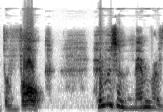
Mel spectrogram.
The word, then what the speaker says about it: Volk: Who was a member of the nation and who was outside the Volk, outside the nation, and became quite racist in this idea. That word Volk is a little bit like the word folk.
